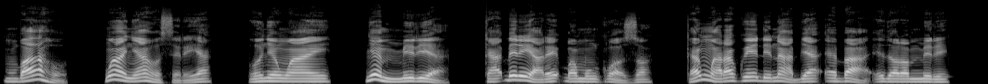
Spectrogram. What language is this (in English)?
Igbo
